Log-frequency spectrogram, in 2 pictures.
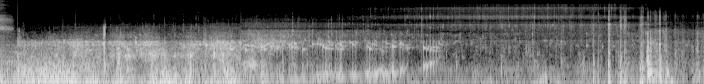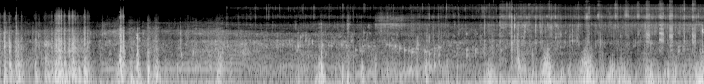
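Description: Underwater sound through an action camera: a rush of water that is louder for the first few seconds, then gurgling with scattered clicks and knocks.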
